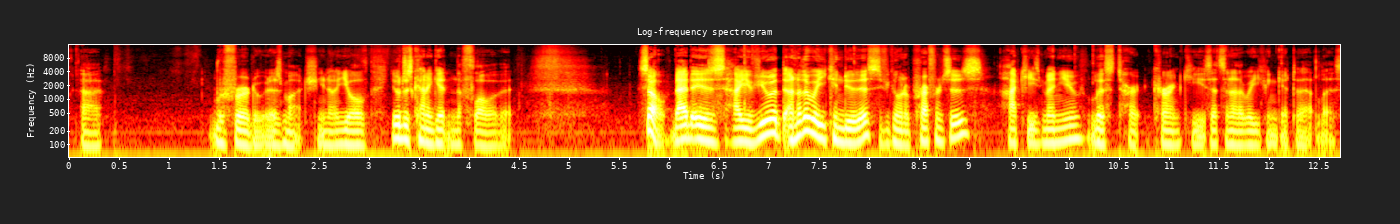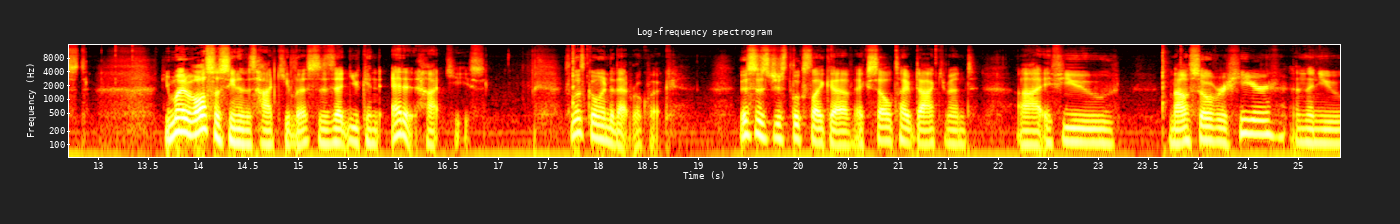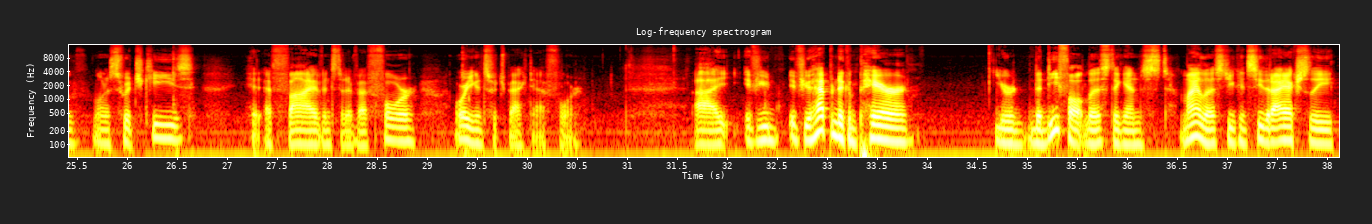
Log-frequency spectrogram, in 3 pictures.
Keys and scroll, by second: 26.6 F5, 29.4 F4.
